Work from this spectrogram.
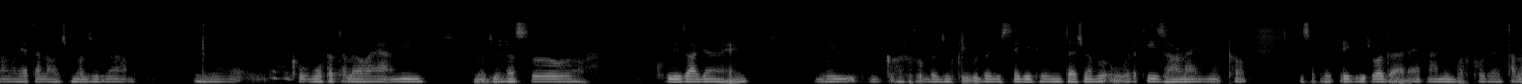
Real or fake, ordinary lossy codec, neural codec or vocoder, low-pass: fake; none; codec, 16 kHz, 0.5 kbps, X-Codec, WavLM features, trained on Multilingual LibriSpeech; 7.2 kHz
